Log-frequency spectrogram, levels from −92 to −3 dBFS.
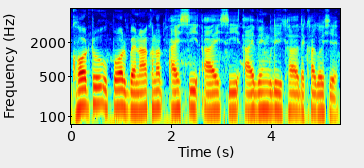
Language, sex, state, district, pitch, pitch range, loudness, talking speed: Assamese, male, Assam, Sonitpur, 135 Hz, 125-140 Hz, -19 LUFS, 110 wpm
